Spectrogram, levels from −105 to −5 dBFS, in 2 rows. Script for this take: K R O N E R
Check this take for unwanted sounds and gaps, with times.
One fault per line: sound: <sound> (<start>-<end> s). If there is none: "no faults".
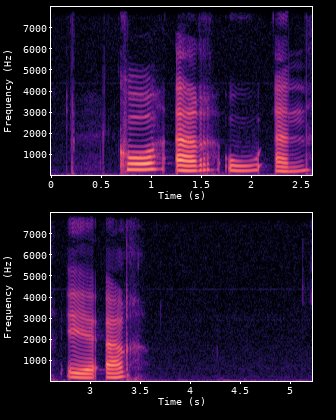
no faults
